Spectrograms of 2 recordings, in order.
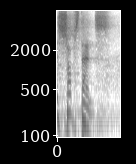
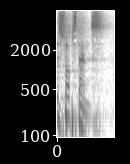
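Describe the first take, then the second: First: Louder, drawn-out call to repeat. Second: Said in the usual way. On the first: Shown as a demonstration. Preacher getting congregation to repeat substance, out loud. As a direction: say it loud for everyone to echo. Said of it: "say it out loud".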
